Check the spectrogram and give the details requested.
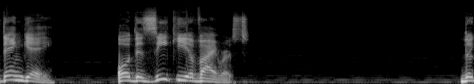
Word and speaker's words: dengue: Dengue or dengue or dengue. Now that's pronounced dengue, or the Zika virus.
